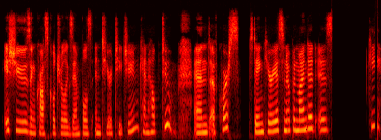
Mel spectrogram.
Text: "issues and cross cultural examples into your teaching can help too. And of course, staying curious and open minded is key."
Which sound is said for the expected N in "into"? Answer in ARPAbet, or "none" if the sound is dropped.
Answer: N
